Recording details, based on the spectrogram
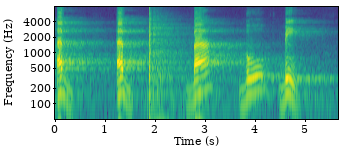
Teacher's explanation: مخرج الباء كما نرى على اللوحة التي أمامنا بانطباق الشفتين على بعضهما، أب أب، با بو بي. طبعا ما معها من الأنف شيء، ما معها من الخيشوم شيء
